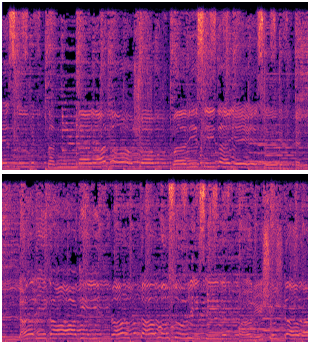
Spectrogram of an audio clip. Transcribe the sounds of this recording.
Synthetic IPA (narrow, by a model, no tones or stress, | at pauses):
suʋe | nɐn | d̪ɐjɐnoːʂɐʋu | bɐɾisid̪ɐjeːsu | ʋe | ɛlː | ɐɾiɡaːɡi | ɾɐ | t̪ːɐʋu | su | ɾisid̪e | pɐɾiʃud̪ʱːɐʋa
